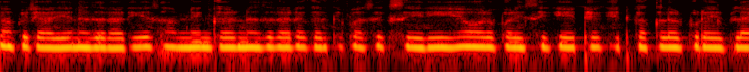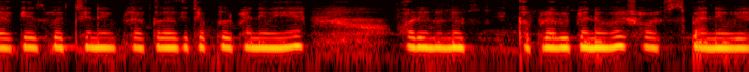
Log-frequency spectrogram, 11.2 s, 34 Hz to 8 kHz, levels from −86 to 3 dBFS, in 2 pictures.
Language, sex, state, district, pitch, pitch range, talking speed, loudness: Hindi, female, Chhattisgarh, Jashpur, 230 Hz, 225-235 Hz, 270 wpm, -37 LUFS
